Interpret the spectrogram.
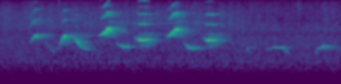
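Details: Javan myna chattering while rain falls: a string of clear whistled and slurred notes, some rising, some dropping, about two per second, loud and busy for three seconds, then softer, sparser phrases over a steady hiss of rain.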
